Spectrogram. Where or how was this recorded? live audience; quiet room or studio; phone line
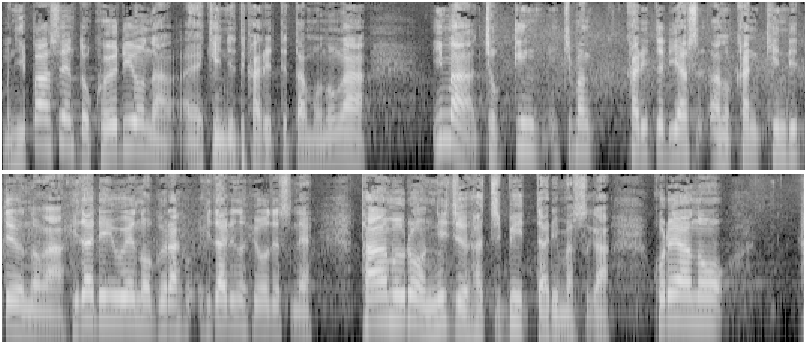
live audience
